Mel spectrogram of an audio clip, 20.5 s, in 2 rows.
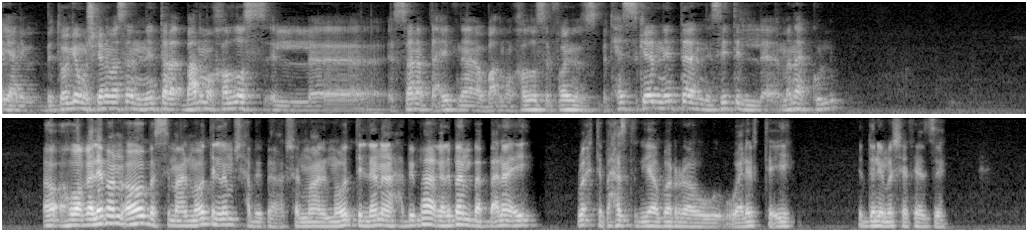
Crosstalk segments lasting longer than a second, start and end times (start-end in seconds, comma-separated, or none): none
